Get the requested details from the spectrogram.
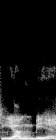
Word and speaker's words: Ljungby: But it's pronounced Ljungby, I guess. You know, the L is silent.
